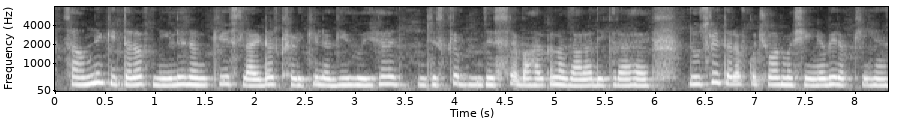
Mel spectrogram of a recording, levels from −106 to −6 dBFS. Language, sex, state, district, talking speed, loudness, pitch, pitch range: Hindi, female, Maharashtra, Sindhudurg, 180 wpm, -13 LUFS, 245 Hz, 230-255 Hz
